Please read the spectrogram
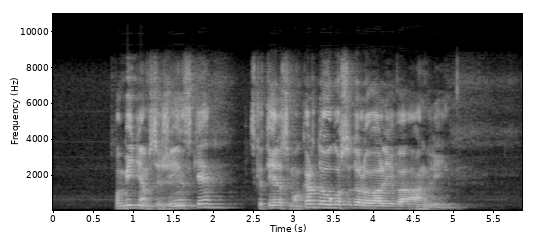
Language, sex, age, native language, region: Slovenian, male, 50-59, Slovenian, Central Slovenia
